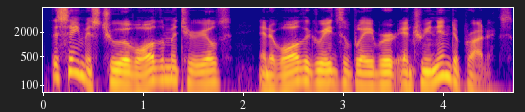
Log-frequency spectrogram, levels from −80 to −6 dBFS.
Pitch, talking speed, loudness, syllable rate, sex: 110 Hz, 230 wpm, -17 LUFS, 6.1 syllables/s, male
